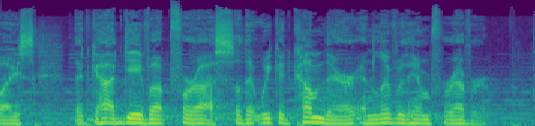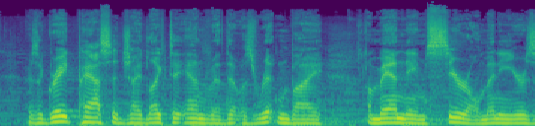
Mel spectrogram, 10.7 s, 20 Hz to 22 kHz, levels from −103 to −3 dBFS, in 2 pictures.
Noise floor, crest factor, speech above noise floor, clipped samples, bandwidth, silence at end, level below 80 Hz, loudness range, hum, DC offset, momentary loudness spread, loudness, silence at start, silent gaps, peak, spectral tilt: -44 dBFS; 18 dB; 24 dB; under 0.1%; 17.5 kHz; 0 s; -44 dBFS; 3 LU; none; under 0.1%; 11 LU; -20 LUFS; 0 s; none; -2 dBFS; -5.5 dB/octave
